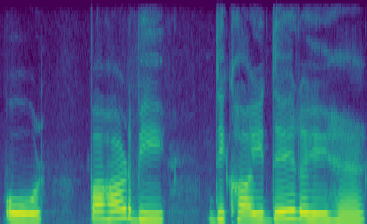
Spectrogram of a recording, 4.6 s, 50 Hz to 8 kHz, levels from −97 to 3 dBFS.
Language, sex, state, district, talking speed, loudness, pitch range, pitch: Hindi, female, Uttar Pradesh, Saharanpur, 90 wpm, -13 LUFS, 245-265 Hz, 250 Hz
